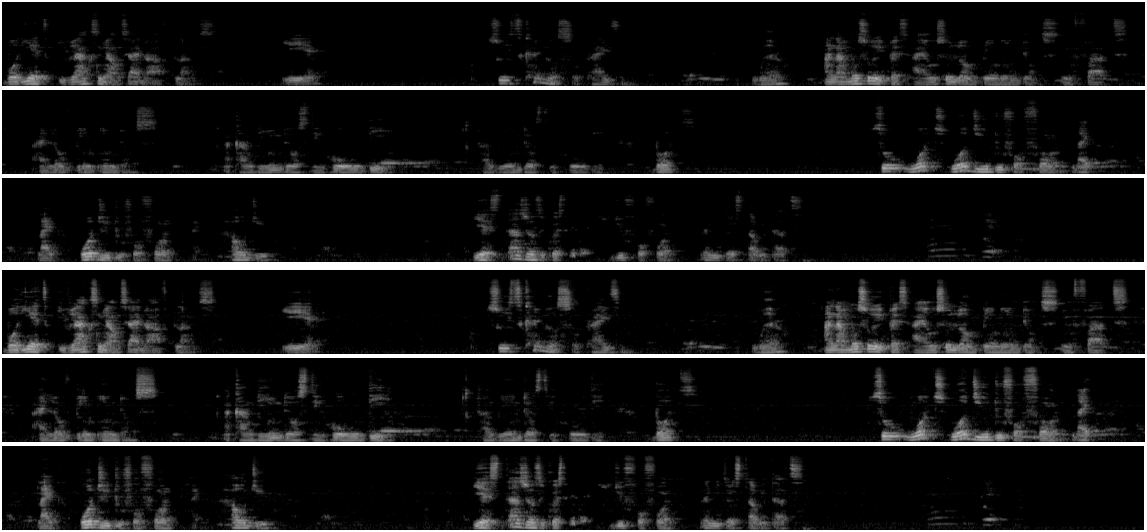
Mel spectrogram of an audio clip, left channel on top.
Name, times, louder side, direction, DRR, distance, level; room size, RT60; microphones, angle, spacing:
voice 1, 0.0-2.1 2.8-3.2 4.9-6.3 6.8-7.2 7.5-13.0 13.5-17.5 17.9-18.4 20.1-25.6 27.6-30.9, right 4 dB, 70° right, 0.7 m, -35 dB
voice 2, 32.1-33.1, right 4 dB, 10° left, 2.4 m, -51 dB
7.9 x 4.1 x 3.0 m
head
